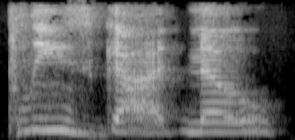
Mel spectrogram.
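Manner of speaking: high-pitched, hammed-up terrified pleading; mock hysterical begging, voice pushed way up; imitated panicked begging. Retelling Hans acting scared for John, high mock-panicked pleas. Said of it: "acting very scared".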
